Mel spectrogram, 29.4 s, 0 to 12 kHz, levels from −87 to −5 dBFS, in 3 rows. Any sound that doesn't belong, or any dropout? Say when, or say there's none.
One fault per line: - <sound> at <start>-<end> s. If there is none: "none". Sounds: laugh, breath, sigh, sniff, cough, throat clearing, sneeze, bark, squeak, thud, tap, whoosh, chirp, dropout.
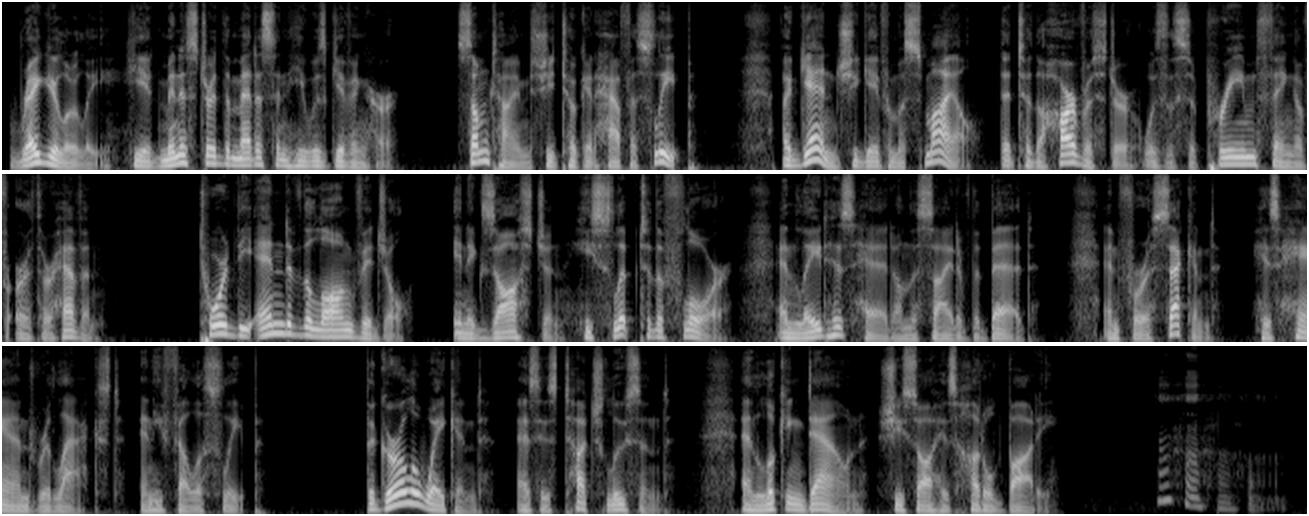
- laugh at 28.2-29.2 s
